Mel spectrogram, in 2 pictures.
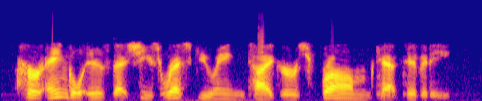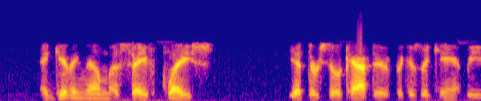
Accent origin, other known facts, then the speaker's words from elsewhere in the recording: Paragould, Arkansas, United States; accent: country; moved away; I started streaming my local hometown television station, KIT.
